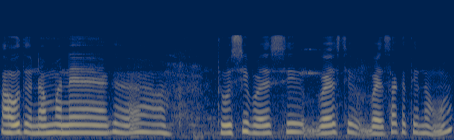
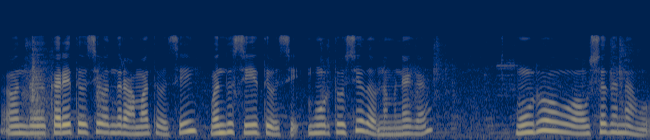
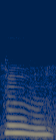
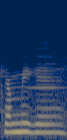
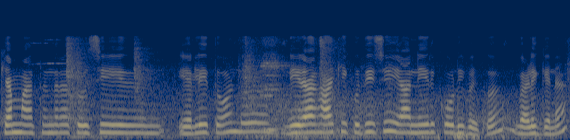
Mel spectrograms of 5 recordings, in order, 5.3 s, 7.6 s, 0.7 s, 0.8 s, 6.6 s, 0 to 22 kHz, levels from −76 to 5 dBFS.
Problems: background sounds at intervals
